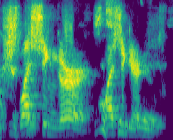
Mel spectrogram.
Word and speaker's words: Schlesinger: I always get that name wrong. Schlesinger.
